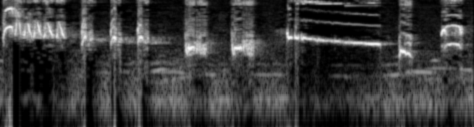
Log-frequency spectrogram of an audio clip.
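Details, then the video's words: Chirping of an orange-headed thrush, locally anis kembang: loud rich whistled phrases, harsh bursts and a long falling whistle, delivered in quick varied succession with brief pauses, faint hum beneath. "chirping of the anis kembang bird"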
